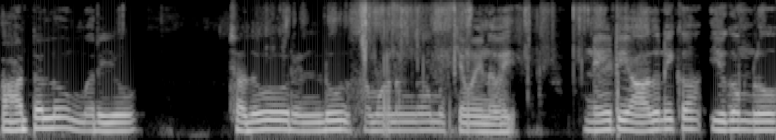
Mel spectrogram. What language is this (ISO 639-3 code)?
tel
